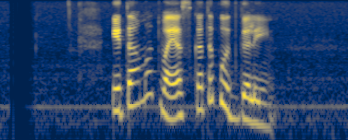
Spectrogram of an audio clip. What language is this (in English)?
Sinhala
